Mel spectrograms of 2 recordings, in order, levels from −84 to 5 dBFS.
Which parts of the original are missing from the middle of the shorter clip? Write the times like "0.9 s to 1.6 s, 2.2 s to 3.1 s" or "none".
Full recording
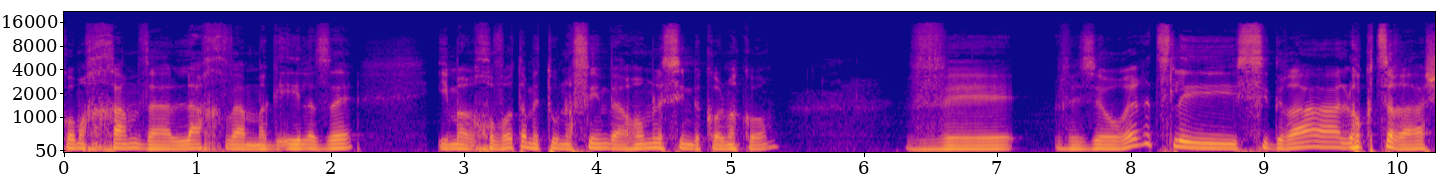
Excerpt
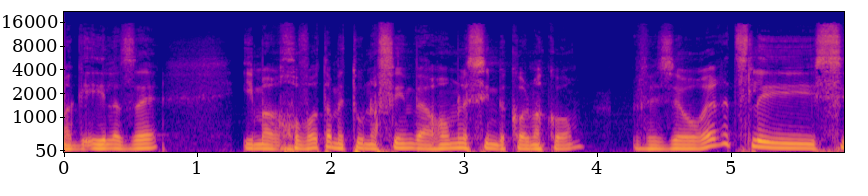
5.6 s to 7.3 s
